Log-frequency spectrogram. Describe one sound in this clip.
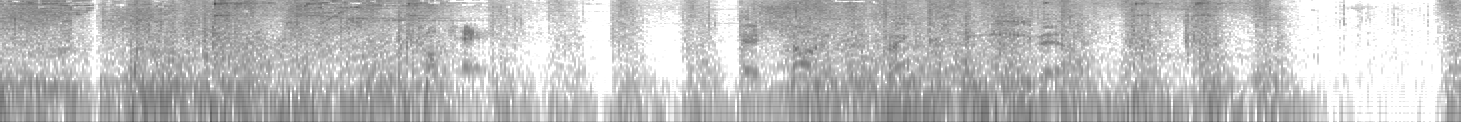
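Game combat sounds clash and crackle.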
